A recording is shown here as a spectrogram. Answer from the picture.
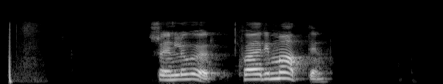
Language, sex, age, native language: Icelandic, female, 50-59, Icelandic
